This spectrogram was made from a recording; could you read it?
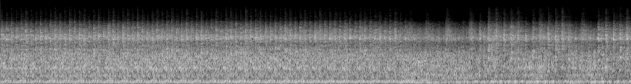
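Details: YaMZ-236 diesel engine at first start after a rebuild. Loud, steady idle with a rough, low rumbling chug and a hard knock in the beat, running evenly.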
